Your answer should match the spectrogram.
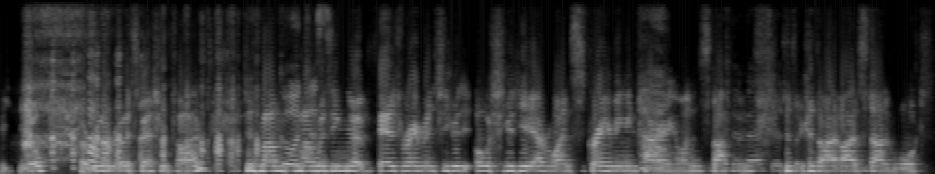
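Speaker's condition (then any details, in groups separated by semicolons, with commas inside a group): Bilateral cleft lip and palate; congenital, many operations from 3 months, hip bone graft into mouth, throat surgery, braces, low motor skills; childhood voice squeaky, very airy, nasal, speech therapy after bone graft and throat surgery, speech hindered drama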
